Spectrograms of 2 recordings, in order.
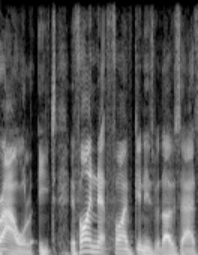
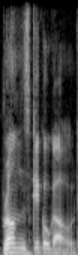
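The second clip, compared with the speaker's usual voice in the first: plain reading voice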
